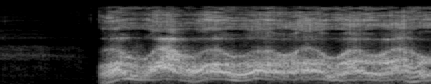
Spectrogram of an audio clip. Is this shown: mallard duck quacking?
no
